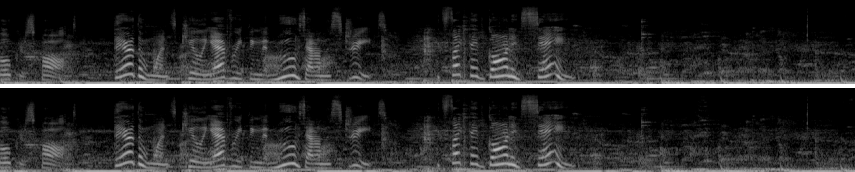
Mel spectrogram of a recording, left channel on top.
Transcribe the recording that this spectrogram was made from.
fault. They're the ones killing everything that moves out on the streets. It's like they've gone insane.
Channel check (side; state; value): both; normal; correlation 0.93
